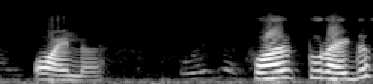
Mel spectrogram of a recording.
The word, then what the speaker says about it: Euler: help you Euler from it's not Euler the correct pronunciation is Euler for to write the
